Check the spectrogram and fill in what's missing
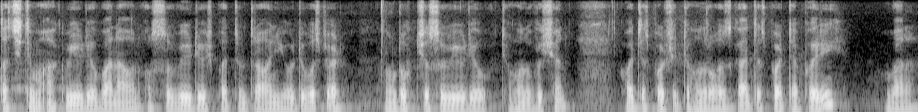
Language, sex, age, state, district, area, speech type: Kashmiri, male, 30-45, Jammu and Kashmir, Shopian, rural, spontaneous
